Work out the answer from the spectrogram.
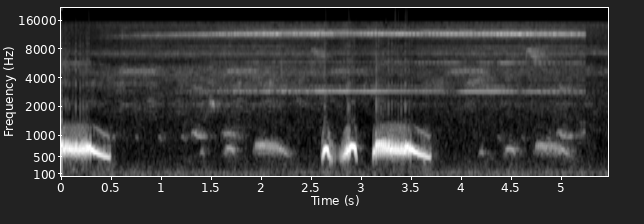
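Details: Spotted dove giving Meratus-style lure calls against a rival, said to bring the rival down from its perch within three seconds. Deep hollow coos: a long falling coo, a quick double note, then another long descending coo, with softer answering coos between.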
